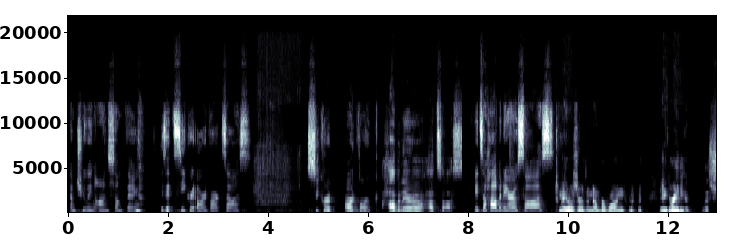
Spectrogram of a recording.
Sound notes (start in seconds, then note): 3.6 bottle scrapes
